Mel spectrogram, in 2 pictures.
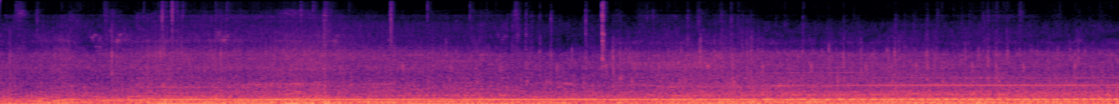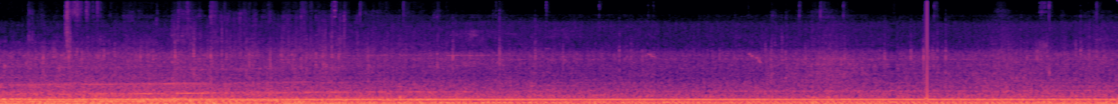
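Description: Steady low rumble of engine and road noise heard from inside a moving vehicle, with a constant drone.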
